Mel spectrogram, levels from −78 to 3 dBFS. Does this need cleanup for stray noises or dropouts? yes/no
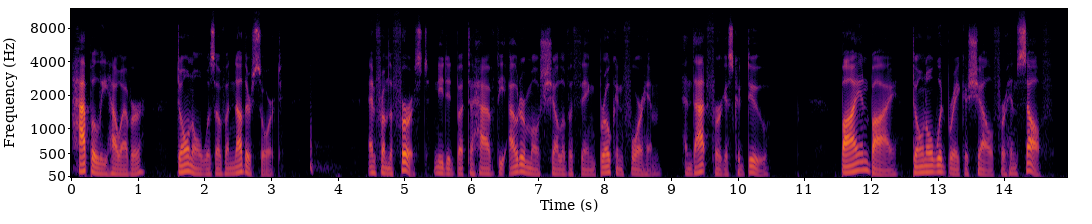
yes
